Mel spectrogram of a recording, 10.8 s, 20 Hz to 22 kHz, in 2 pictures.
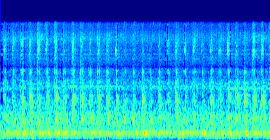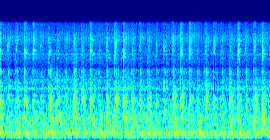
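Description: Cumulative compound DC motor running with no load at about 1,750 RPM on 120 volts: a steady hum with a fast, even ticking running through it.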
